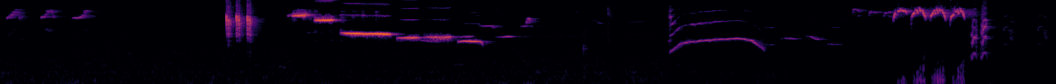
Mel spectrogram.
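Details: Rufous-chested flycatcher song used to get a kept bird singing quickly: clear high whistles sliding downward in steps, a rising-falling arched whistle after a pause, and a final shrill, wavering high trill.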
